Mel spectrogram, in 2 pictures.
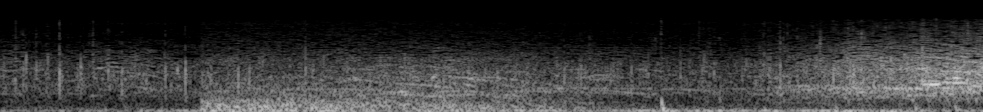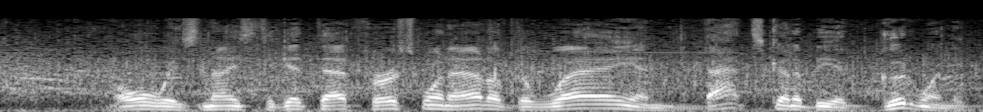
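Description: A crowd cheers and applauds in the distance.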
